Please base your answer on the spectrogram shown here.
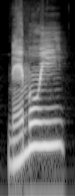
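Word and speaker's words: ねむい: see the next word the first character in the word is the second Is mu and the third is e so it will be pronounced as nemui which means sleepy let us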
